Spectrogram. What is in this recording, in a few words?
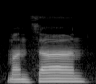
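"mansan", San Lucas Quiaviní Zapotec; apple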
